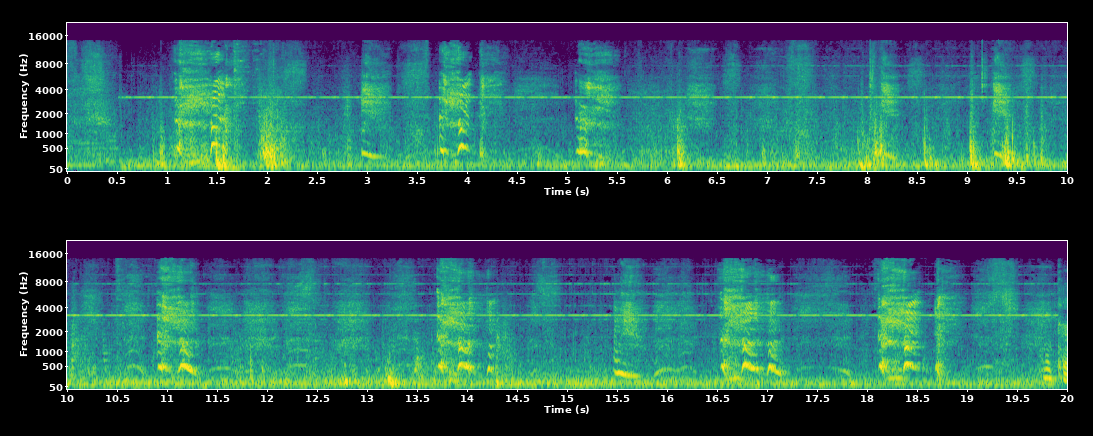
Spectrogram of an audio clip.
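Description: A smoke alarm gives a continuous high-pitched tone in a smoke-filled flat during a fire. Over it, someone coughs repeatedly, a short cough every second or two.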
